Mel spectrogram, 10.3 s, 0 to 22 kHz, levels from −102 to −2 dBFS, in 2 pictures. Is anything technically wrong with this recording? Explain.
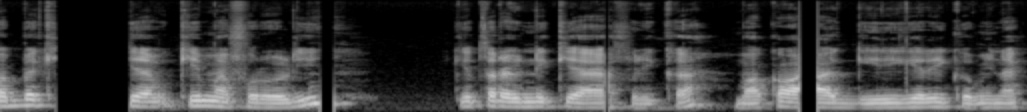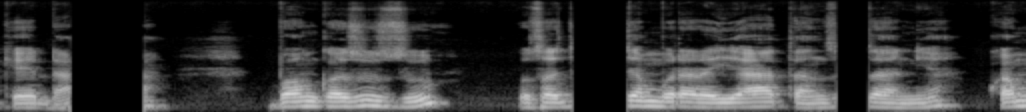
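Yes. The speech drops out seven times, in blocks of digital silence at 0.28–0.65 s, 1.60–1.67 s, 3.02–3.04 s, 4.00–4.09 s, 5.48–5.85 s, 7.99–8.27 s and 9.31–9.48 s. Samples were zeroed, likely because the output buffer went unfilled in time. The two 372 ms holes fit a 16384-sample buffer. The gaps are heard as short holes in the speech. Unlike a natural pause or a faded dropout, each gap starts and ends abruptly, with no room tone underneath.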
